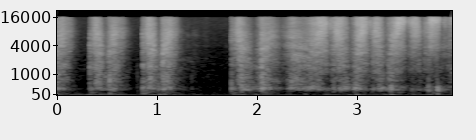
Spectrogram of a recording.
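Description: A wooden bristle brush scrubs the rubber tread sole of a brown leather work boot turned upside down. Bright, hissy scratching strokes come in quick bursts, pause briefly, then resume in a steady run of rapid back-and-forth brushing.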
